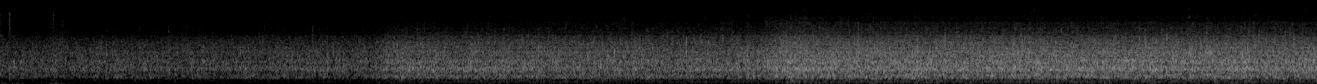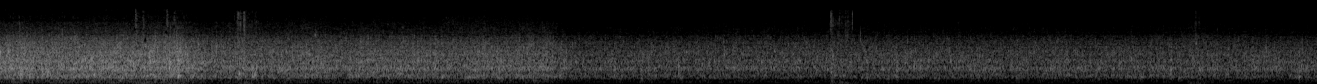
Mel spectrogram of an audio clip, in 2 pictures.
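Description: Running water with a steady rush like a brook. It steps louder about 4 and 8 seconds in and falls back about 15 and 19 seconds in.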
